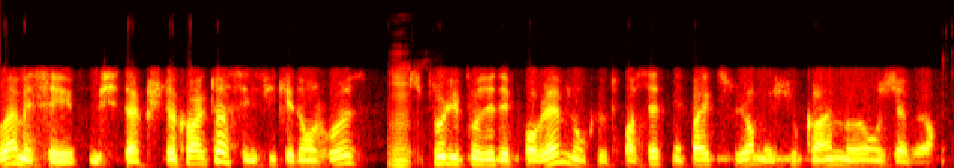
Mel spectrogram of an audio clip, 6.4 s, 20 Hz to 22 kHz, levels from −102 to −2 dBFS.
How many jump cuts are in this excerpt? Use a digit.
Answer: 0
